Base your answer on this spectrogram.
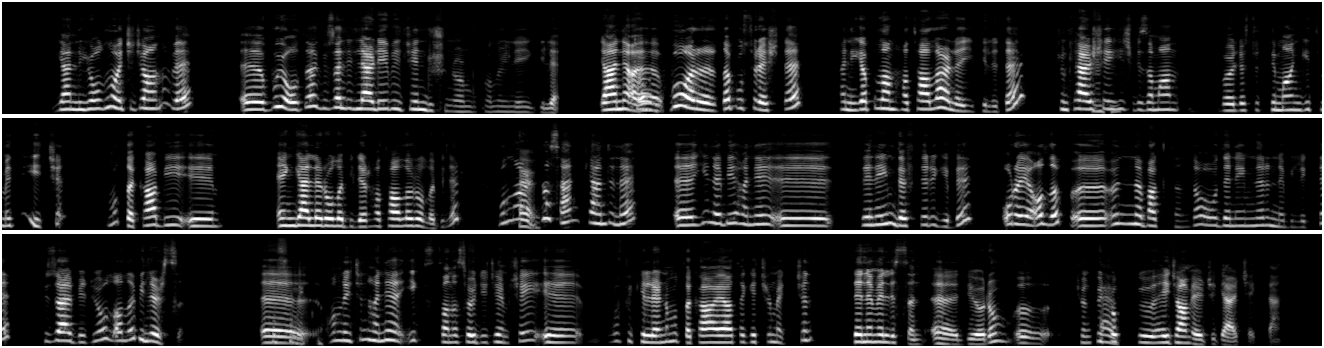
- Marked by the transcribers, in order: tapping
- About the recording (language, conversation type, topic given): Turkish, advice, Kendi işinizi kurma veya girişimci olma kararınızı nasıl verdiniz?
